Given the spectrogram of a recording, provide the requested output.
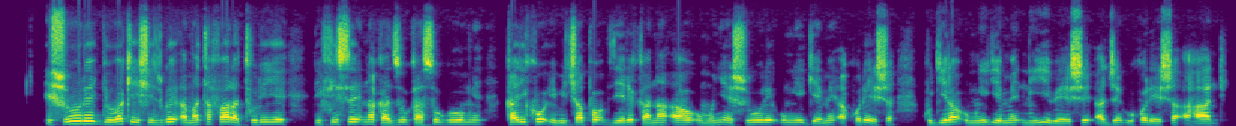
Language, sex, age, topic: Rundi, male, 25-35, education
